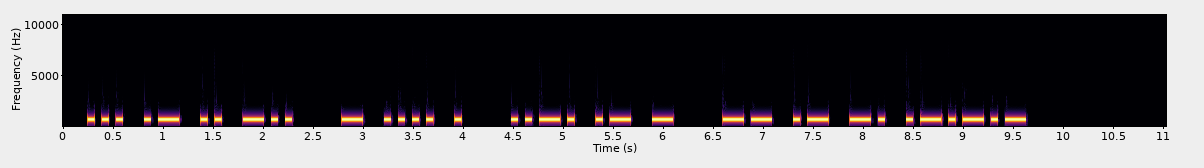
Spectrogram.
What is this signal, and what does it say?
Morse code, heard as a keyed tone, about 17 wpm, 700 Hz. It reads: SAID THE FAT MAN.
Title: Sentences from Top 1000 Words - Review Part 4 - 17wpm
